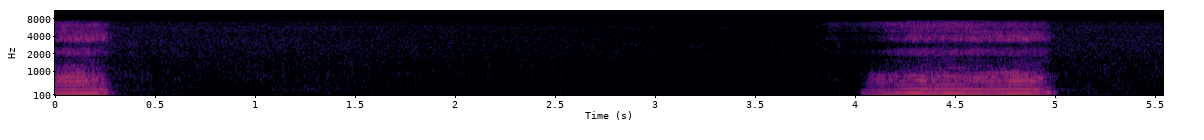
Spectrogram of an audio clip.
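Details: Sleeping cat snoring: two soft, low, buzzy snores separated by a long quiet pause.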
